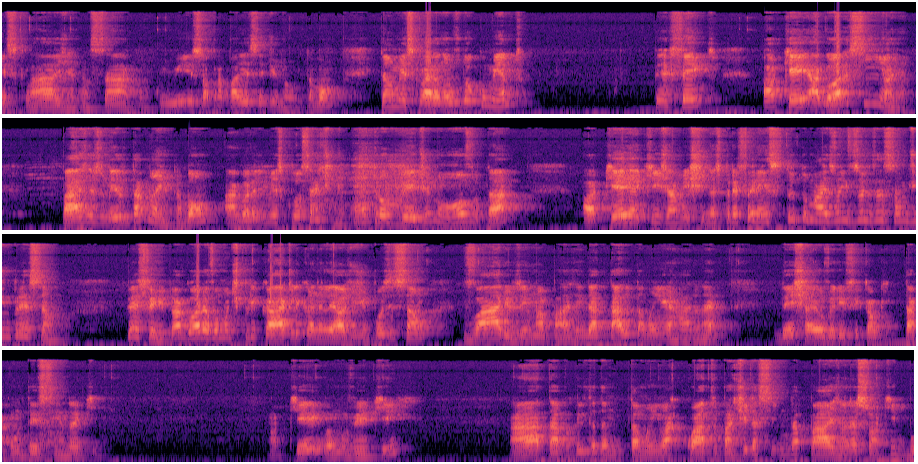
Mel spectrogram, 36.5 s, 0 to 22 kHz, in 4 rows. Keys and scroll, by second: 13.4 ctrl+p.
